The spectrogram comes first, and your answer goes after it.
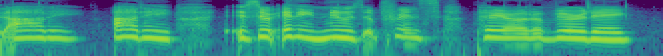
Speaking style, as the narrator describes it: The wind looked sad and sighed

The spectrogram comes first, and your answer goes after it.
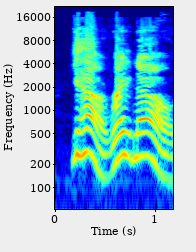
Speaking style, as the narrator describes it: yelled Amy

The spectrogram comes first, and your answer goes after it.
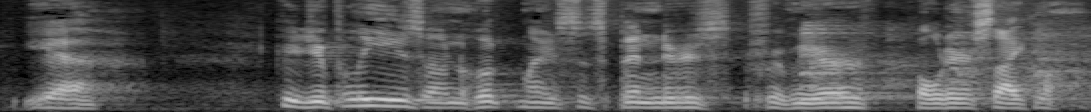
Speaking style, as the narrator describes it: the old man choked and coughed, and he replied

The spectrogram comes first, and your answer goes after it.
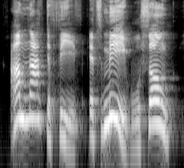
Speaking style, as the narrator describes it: cried out

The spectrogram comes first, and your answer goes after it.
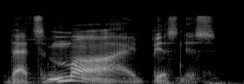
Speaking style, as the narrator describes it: returned Bilbil in a surly tone

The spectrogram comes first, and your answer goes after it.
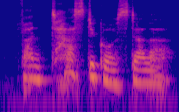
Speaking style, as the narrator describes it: she whispers

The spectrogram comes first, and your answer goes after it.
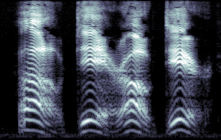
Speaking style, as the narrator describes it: cried the rat in despair at his obtuseness

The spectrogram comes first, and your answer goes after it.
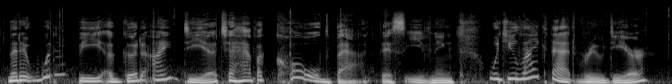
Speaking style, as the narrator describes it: said Kanga in a thoughtful voice

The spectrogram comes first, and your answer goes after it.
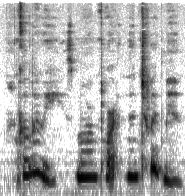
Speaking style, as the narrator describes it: he whispered sadly

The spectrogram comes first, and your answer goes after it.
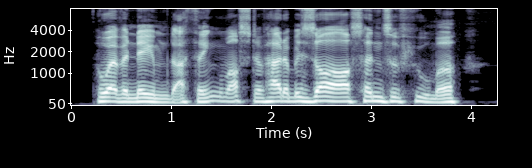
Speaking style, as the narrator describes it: he chuckled

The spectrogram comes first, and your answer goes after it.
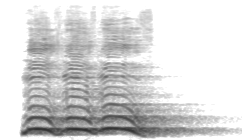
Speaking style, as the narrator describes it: Jake screamed

